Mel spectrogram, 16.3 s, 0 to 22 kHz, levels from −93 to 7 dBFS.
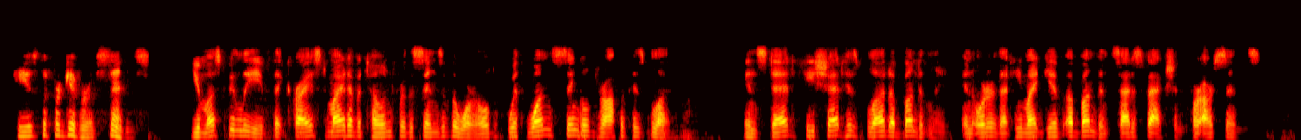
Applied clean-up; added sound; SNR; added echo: none; none; none; none.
